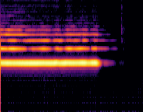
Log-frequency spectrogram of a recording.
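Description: A single flute note B is held steady and clear for just over a second, then cut off cleanly, with a faint breath or click just after.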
